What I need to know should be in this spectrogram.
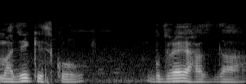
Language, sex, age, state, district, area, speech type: Santali, male, 60+, West Bengal, Dakshin Dinajpur, rural, spontaneous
